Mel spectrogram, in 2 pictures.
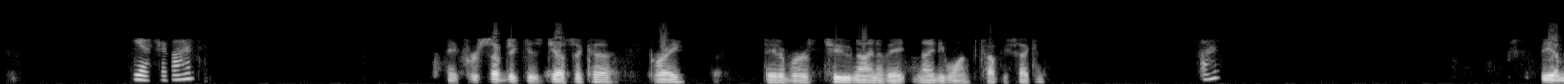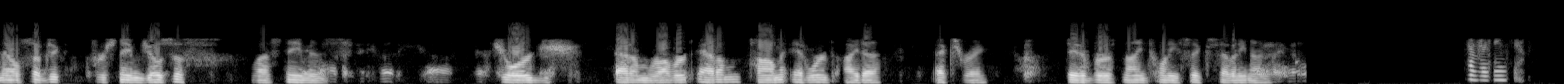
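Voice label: Lakes Sheriff Lake Patrol, scanner audio trunk; MCSO Lakes 1; ThompsonPeakScot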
